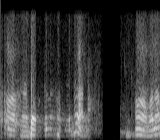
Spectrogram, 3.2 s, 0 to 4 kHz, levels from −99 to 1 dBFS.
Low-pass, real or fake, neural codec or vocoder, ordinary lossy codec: 3.6 kHz; real; none; none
